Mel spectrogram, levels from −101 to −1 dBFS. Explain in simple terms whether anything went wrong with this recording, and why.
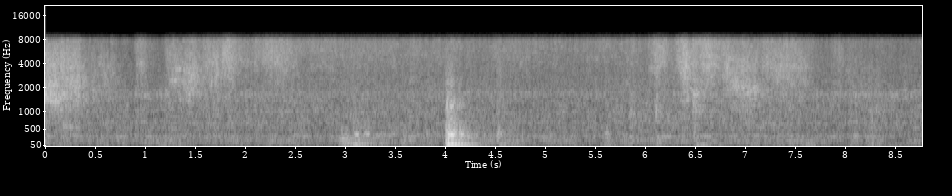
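Something did go wrong, across the whole clip: the sound is muffled and hoarse, with nothing above about 8.4 kHz. That is likely heavy Opus compression in its speech-oriented mode. Unlike simple treble loss, what remains is also hoarse, not merely dull.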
